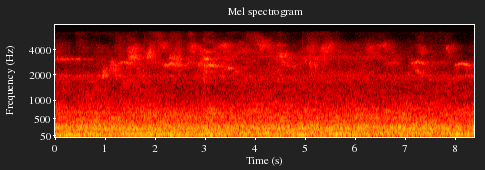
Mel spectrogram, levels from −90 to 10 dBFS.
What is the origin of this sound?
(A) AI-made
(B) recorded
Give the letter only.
A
